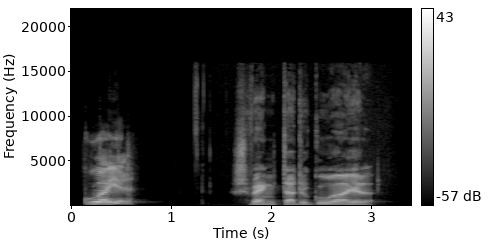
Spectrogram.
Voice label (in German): "guurjel", wittlich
